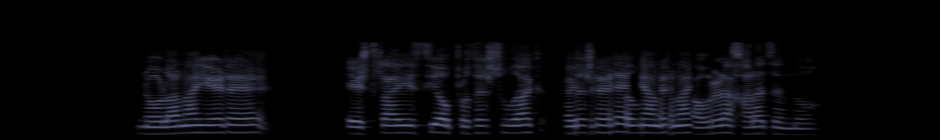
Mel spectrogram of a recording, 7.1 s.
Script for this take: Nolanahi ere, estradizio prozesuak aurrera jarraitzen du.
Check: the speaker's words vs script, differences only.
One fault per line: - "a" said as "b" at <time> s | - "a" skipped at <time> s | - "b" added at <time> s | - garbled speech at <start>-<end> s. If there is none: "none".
- garbled speech at 4.2-5.2 s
